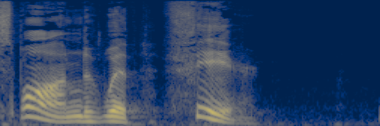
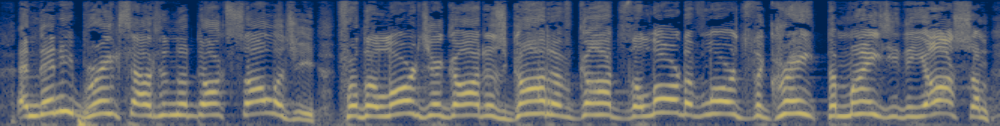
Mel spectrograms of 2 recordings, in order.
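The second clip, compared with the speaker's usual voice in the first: much higher and louder, ringing praise; preaching at full force; 12 semitones higher, 4 dB louder than usual. Acted. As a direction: lift the whole room with it. Preacher builds into doxology.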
